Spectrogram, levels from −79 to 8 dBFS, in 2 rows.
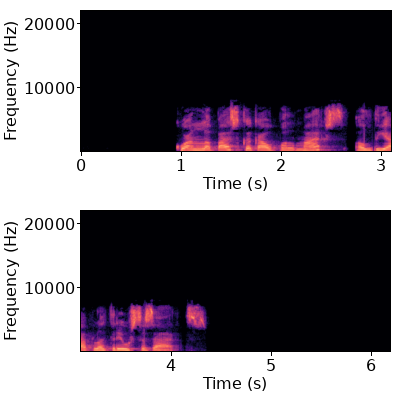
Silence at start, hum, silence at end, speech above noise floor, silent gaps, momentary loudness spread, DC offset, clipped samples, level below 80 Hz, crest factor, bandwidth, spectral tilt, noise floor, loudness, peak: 0.95 s; 50 Hz at -40 dBFS; 1.85 s; 72 dB; none; 7 LU; under 0.1%; under 0.1%; -58 dBFS; 16 dB; 7.8 kHz; -3.5 dB/octave; -87 dBFS; -16 LUFS; -2 dBFS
